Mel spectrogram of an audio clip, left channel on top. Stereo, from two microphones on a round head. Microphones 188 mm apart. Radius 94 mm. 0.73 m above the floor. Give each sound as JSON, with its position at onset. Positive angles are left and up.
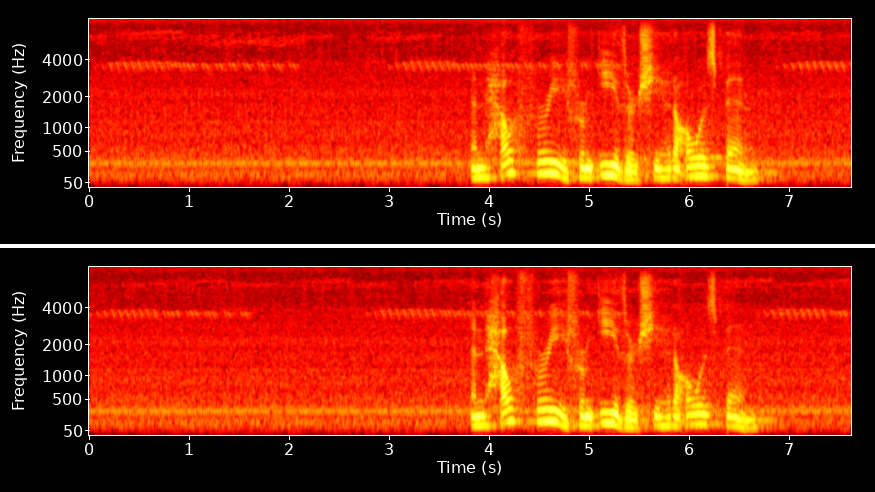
{"t": 3.8, "sound": "a man speaking", "side_deg": -45, "distance_m": 1.3}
